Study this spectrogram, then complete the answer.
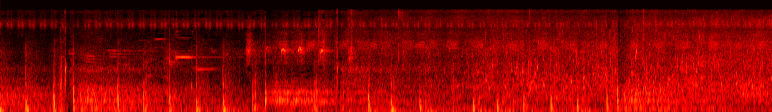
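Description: A pickaxe taps rapidly against stone in a video game.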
